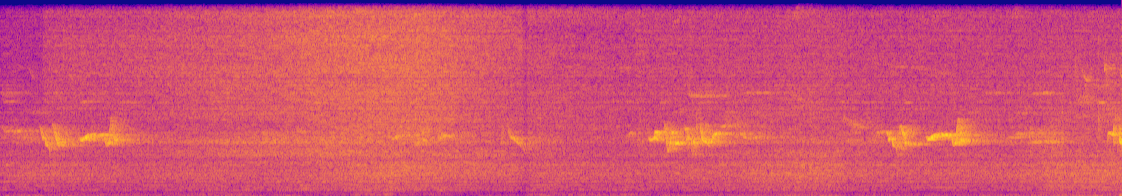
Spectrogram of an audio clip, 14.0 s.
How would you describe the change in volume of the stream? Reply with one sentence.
The loudness of the stream goes up, then down.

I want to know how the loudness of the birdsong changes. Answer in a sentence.
The loudness of the birdsong goes down, then up.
